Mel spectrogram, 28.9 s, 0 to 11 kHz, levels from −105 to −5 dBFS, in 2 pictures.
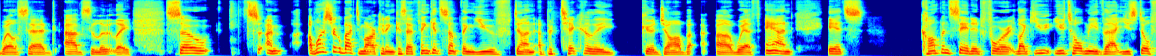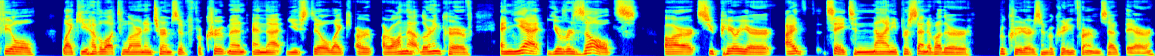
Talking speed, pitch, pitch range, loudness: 165 wpm, 130 Hz, 120-145 Hz, -19 LUFS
